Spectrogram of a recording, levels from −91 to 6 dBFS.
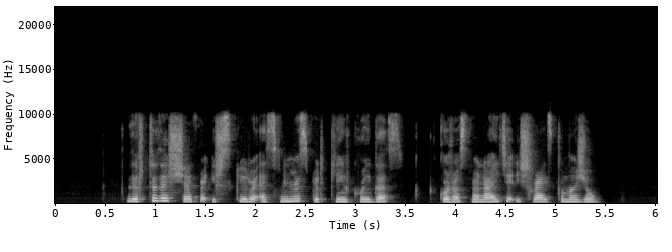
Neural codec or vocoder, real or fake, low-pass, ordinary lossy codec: autoencoder, 22.05 kHz, a latent of 192 numbers a frame, VITS, trained on one speaker; fake; 9.9 kHz; Opus, 64 kbps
